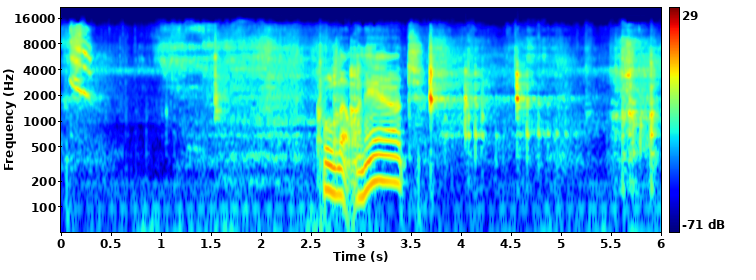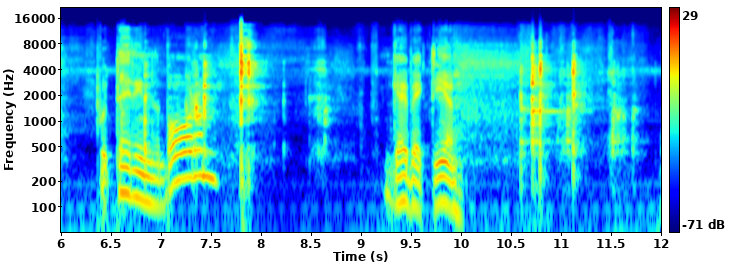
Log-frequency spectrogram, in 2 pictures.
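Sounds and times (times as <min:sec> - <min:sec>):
hydraulic press squeak: 0:00.0 - 0:00.4.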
